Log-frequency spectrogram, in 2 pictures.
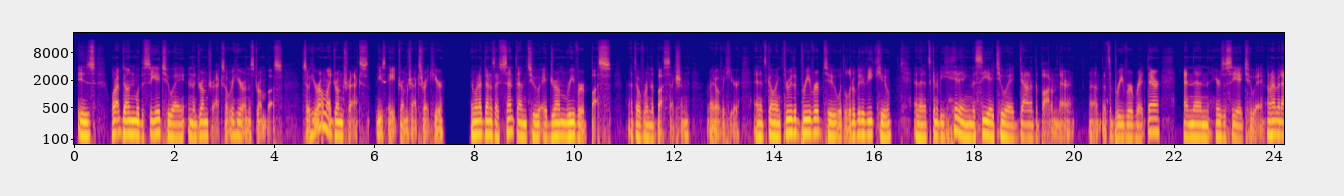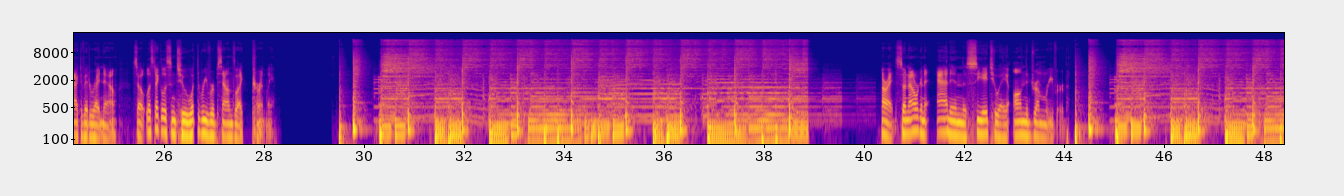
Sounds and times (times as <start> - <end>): Speech: 0.0 - 28.3, 40.4 - 44.2
Drum: 29.4 - 38.9, 44.2 - 48.4
Drum kit: 29.5 - 38.9, 44.2 - 48.4.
